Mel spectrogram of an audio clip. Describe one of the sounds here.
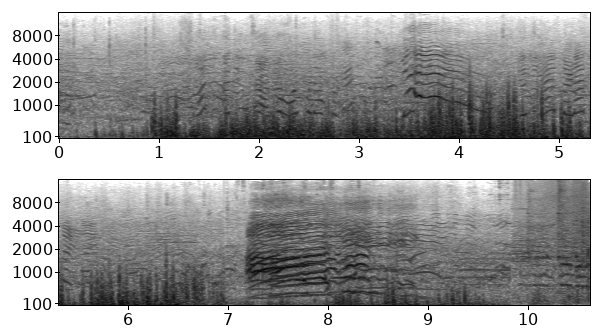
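Children shout and squeal while playing outdoors.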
